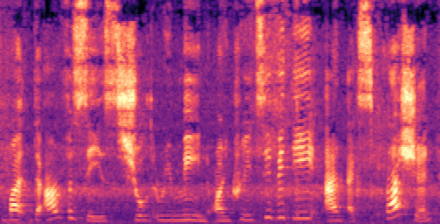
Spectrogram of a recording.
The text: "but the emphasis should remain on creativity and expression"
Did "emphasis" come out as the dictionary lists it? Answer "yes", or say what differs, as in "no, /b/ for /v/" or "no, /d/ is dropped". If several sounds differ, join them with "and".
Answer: yes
